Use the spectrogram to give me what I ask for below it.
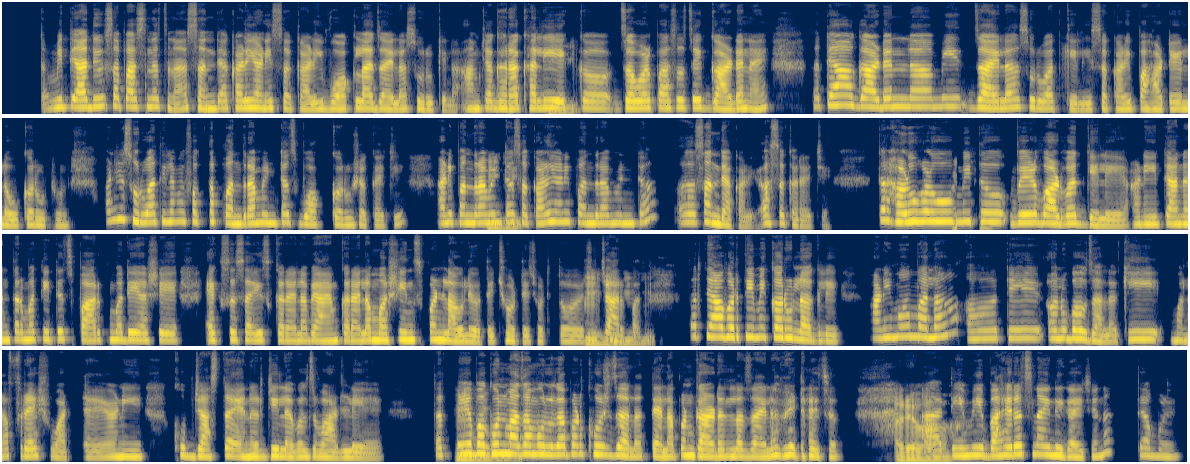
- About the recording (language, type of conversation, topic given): Marathi, podcast, तुमच्या मुलांबरोबर किंवा कुटुंबासोबत घडलेला असा कोणता क्षण आहे, ज्यामुळे तुम्ही बदललात?
- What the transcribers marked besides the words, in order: in English: "फ्रेश"; laughing while speaking: "जायला भेटायचं"; laughing while speaking: "वाह!"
